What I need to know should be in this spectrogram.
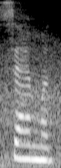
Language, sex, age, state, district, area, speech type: Punjabi, female, 18-30, Punjab, Mohali, rural, read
